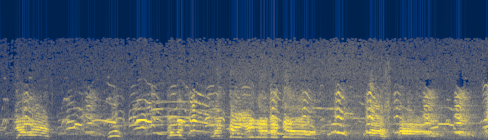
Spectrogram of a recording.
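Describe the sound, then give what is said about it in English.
Hungry seagull squawking at a man guarding his bag of chips: many harsh, overlapping cries and yelps come in quick succession, fairly loud throughout. “here's the sound of a man defending his bag of chips from a hungry seagull.”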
